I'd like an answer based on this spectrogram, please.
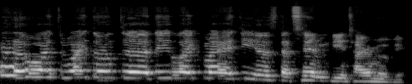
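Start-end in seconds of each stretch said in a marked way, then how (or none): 0.0-2.8 cartoonish Italian voice, much higher, slower. Speaker imitates an actor's performance in a film: Mario voice. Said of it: "he does this Mario voice the entire time".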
